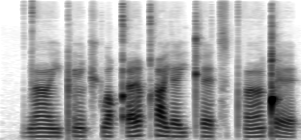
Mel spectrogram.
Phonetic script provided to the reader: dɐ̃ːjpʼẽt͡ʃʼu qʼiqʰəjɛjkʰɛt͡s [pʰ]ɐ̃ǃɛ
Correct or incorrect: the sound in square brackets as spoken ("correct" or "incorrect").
correct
